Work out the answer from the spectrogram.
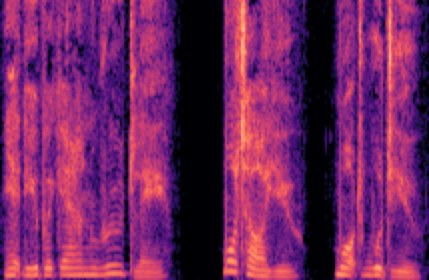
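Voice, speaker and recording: A haughty young lady of a great house, proud and sharp-witted. She speaks at a measured, leisurely pace with arch, teasing self-possession, in classical radio drama style. The studio sound is close and dry. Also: on the low side, lively intonation, breathy edge, no echo, full character voice. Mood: cool, curious. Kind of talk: Shakespearean radio drama acting.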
